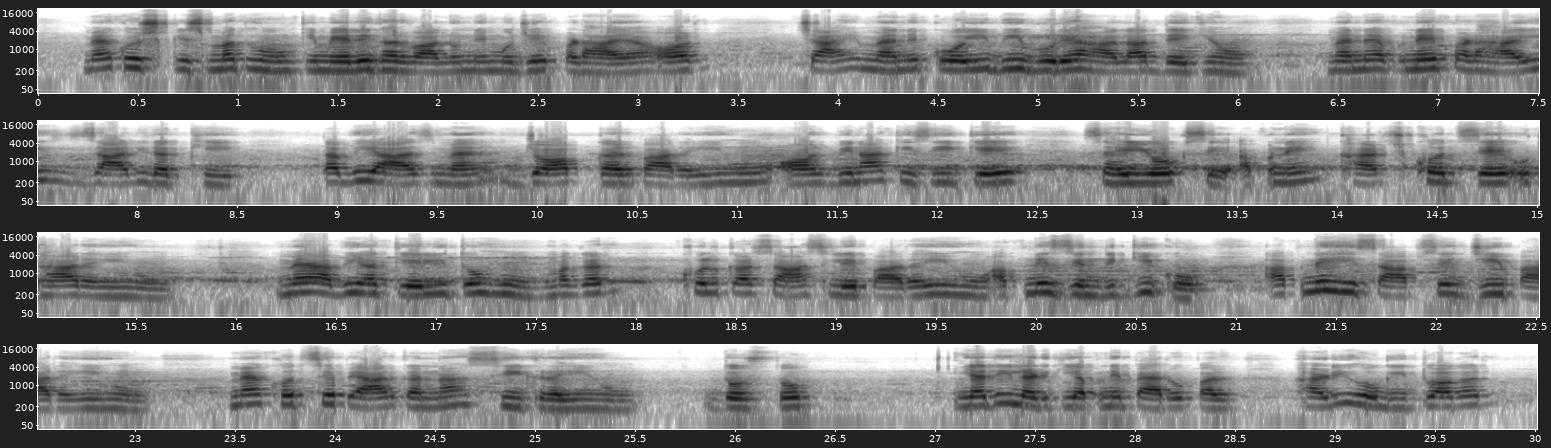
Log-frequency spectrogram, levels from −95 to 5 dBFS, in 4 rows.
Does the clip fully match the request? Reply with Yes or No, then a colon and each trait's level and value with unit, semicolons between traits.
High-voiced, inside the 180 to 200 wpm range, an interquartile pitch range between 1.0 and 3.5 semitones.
No: high, 205 Hz; average, 170 wpm; average, 3.1 semitones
